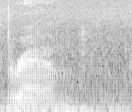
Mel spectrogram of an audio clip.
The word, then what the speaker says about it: Braham: It's spelled Bram, or pronounced Bram, which is good to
